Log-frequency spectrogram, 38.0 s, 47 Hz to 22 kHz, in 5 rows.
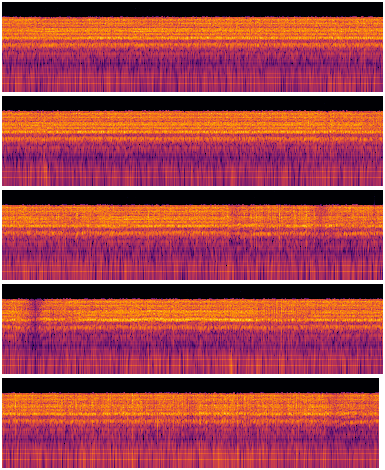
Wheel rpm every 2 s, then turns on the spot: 160, 160, 160, 160, 160, 160, 160, 160, 160, 160, 140, 120, 150, 160, 160, 160, 160, 160, 140.
none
